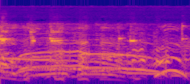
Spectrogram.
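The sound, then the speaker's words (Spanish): Glasses clink together in a toast, their bright ringing tones sustained beneath a jumble of overlapping voices, fairly loud. “¡Salud!”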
